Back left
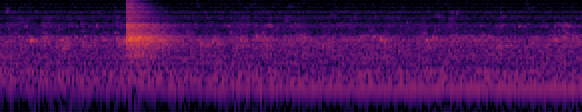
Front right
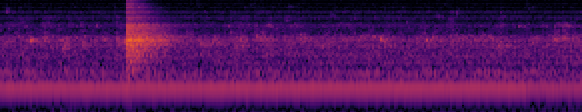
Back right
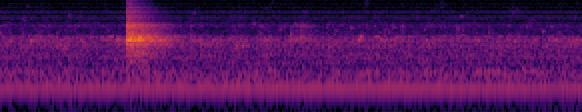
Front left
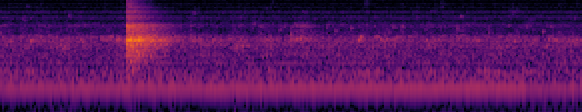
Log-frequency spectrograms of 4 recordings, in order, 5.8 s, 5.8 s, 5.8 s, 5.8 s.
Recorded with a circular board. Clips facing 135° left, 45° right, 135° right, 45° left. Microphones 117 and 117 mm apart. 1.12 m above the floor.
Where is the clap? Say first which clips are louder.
Front right 4 dB, front left 2 dB; 5° right, 0.8 m.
